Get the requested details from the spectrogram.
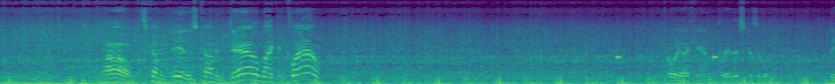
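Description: Rain patters on a car's windshield.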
